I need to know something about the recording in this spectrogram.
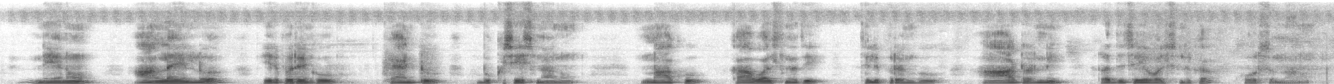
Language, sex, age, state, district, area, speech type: Telugu, male, 45-60, Andhra Pradesh, Krishna, rural, spontaneous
